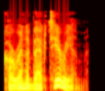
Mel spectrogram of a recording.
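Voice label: "corynebacterium", British English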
